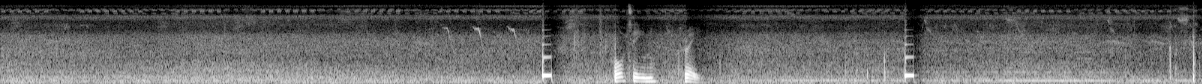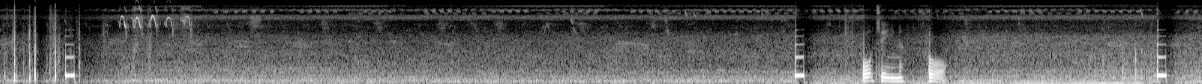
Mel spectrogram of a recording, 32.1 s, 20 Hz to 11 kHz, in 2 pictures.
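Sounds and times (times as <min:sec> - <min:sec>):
low hum: 0:00.0 - 0:31.8
high chirping: 0:05.7 - 0:07.8, 0:16.9 - 0:19.6
short electronic beeps: 0:07.2 - 0:07.4, 0:12.0 - 0:12.3, 0:16.9 - 0:17.1, 0:26.6 - 0:26.8, 0:31.4 - 0:31.7.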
